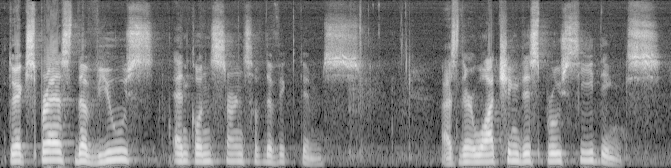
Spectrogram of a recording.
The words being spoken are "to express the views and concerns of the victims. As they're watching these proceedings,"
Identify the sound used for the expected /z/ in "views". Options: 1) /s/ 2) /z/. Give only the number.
1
